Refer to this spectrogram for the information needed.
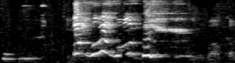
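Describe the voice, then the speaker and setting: A man does a put-on character voice at an extremely high pitch. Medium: actual play. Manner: blunt, terse.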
